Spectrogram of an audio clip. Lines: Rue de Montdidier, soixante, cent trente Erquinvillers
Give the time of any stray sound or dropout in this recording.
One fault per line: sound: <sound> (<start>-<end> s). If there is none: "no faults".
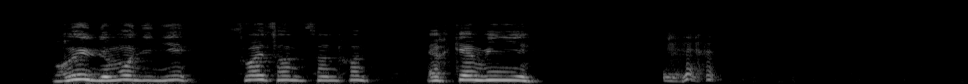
sound: laugh (6.6-7.2 s)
